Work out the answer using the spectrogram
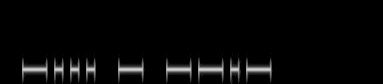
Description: Morse code, heard as a keyed tone, about 15 wpm, 700 Hz. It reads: BTQ
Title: USA Call Sign Postfixes - 3 Letters 15wpm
